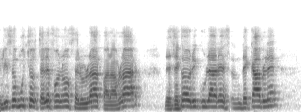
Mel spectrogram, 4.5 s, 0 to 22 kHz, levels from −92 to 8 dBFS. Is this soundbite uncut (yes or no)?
no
